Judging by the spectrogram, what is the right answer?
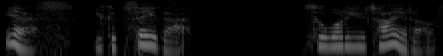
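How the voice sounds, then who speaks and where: Reserved fantasy-game man acted by a woman, hushed, measured delivery, dry and slightly dull sound. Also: fairly high pitch, lively intonation, husky, no room sound, heavily acted. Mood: calm, guarded.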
